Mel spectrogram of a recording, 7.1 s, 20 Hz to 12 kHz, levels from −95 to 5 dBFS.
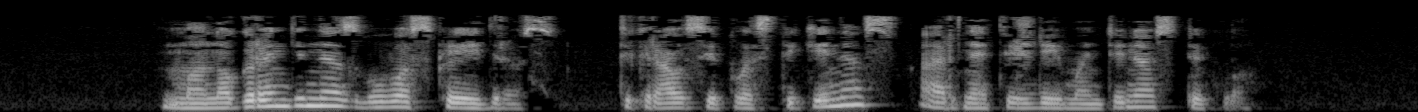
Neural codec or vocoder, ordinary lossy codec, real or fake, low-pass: none; MP3, 32 kbps; real; 7.2 kHz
